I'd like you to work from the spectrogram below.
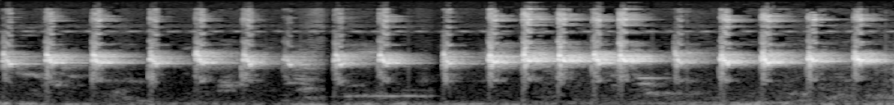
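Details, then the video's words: Yellow-vented bulbul singing in the evening, recorded as a lure and master song for training contest songbirds. Bright, sharp chirped notes repeat about three times a second, growing denser midway, over a faint low hum. "KICAU PANCINGAN BURUNG TRUCUK SORE HARI"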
